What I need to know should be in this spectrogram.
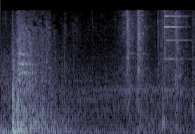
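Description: A heavy gun fires a loud blast that echoes away.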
